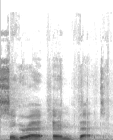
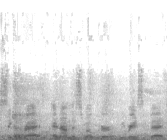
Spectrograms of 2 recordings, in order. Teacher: slant rhyme being used in this verse, with the T sound being stressed on the words cigarette and bet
